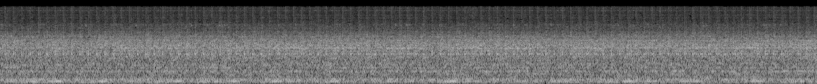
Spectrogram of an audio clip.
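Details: Engine warmed to full operating temperature after sitting a day and a half, hot idle with a dull, loose knock under a hissy engine note; oil pressure lamp flickers when hot; heavily worn camshaft rattling in its bed.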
